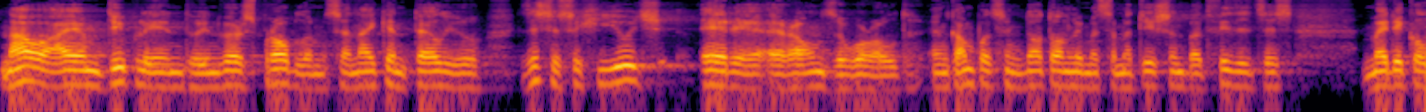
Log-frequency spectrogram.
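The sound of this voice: Speaking fairly slowly, a man uses a slightly mellow tone and fairly even intonation.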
